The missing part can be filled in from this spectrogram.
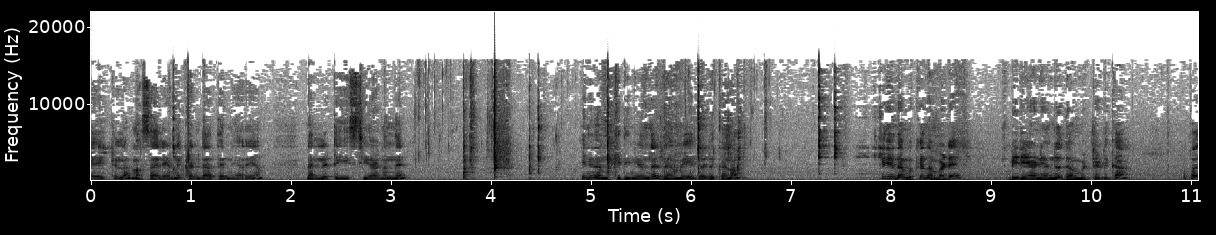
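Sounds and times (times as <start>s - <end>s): food frying in a pot: 3.2s - 4.6s
person speaking: 4.9s - 6.7s
metal spoon scraping a pot: 5.1s - 6.6s, 7.3s - 8.6s
spoon clinking against pot: 7.3s - 8.0s.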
